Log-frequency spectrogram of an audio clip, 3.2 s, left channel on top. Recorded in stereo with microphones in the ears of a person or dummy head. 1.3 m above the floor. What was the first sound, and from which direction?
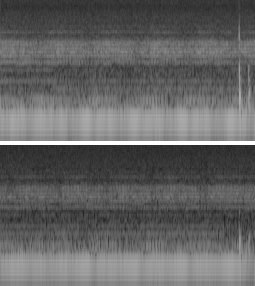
Only background noise.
